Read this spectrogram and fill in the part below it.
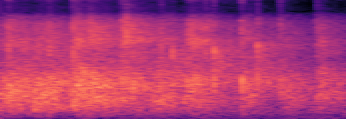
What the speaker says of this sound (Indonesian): Kita beri tepuk tangan untuk kita semua dulu dalam ice breaking.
